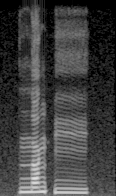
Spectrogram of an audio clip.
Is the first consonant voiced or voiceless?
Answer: voiced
